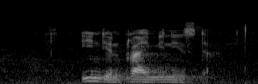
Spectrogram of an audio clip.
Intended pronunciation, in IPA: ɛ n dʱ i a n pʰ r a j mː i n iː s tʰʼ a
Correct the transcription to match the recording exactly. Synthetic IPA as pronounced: i n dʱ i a n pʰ r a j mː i n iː s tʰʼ a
